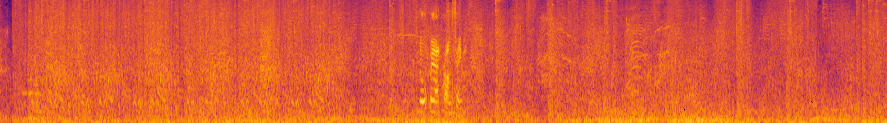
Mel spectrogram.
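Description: Magic blasts crackle and zap.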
